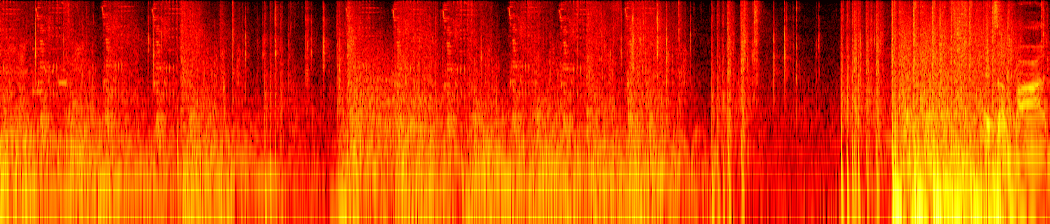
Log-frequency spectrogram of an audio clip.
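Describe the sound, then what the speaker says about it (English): Video game gunfire from a duo battle royale match rattles in dense rapid bursts, loud and continuous, with a brief lull before a heavier volley near the end. "Hear that burst shot?"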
